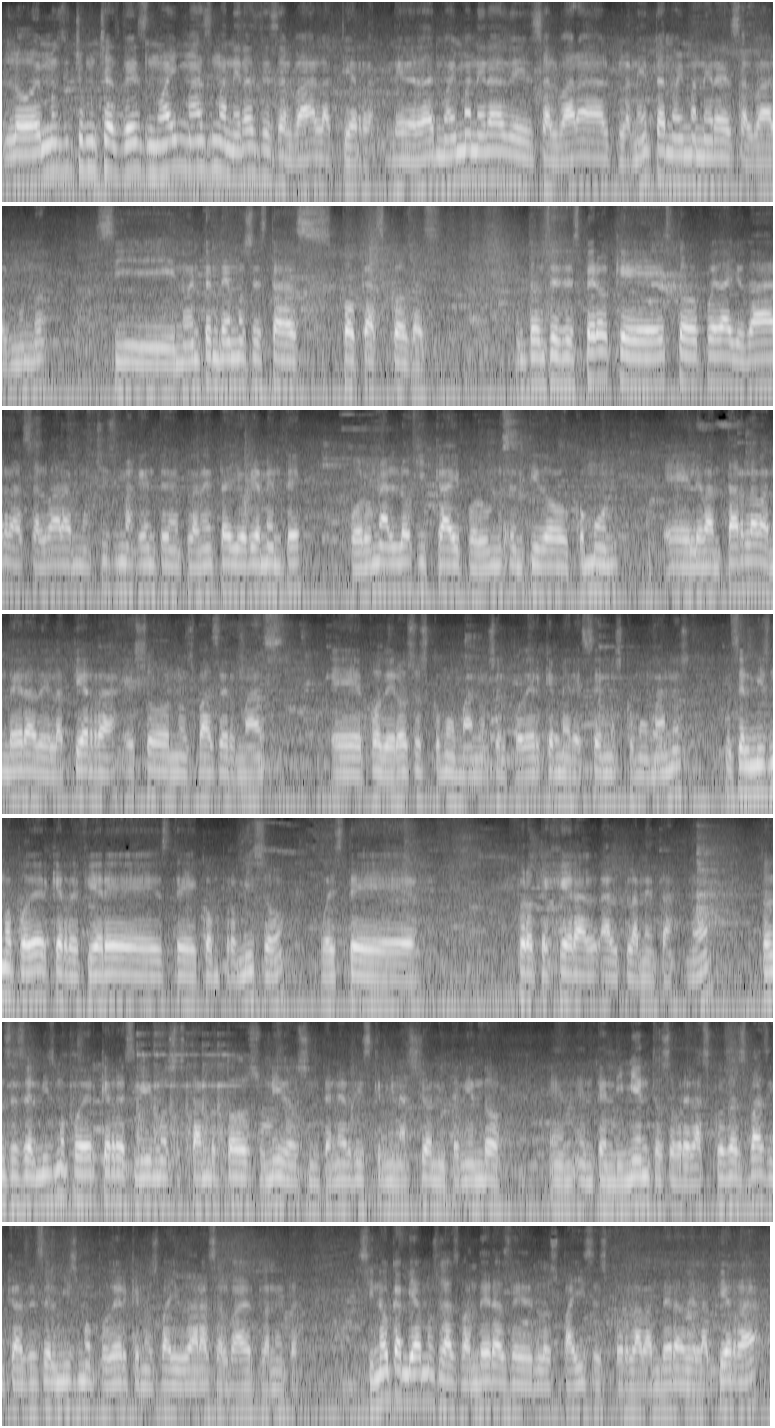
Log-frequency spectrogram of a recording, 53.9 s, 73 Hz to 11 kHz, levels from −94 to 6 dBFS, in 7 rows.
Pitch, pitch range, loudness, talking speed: 110 Hz, 100-120 Hz, -15 LUFS, 160 wpm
